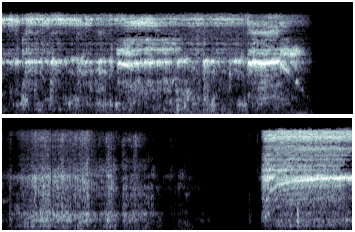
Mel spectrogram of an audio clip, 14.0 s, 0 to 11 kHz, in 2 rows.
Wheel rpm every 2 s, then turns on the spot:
230, 230, 160, 10, 20, 30, 180.
6-12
